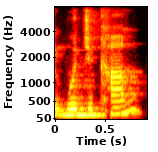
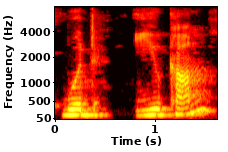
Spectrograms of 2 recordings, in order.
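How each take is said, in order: First: "Would you" blended into "wouldja"; connected speech demo. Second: "Would you" said slowly as two separate words; slow careful demo. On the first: Teacher modelling the blend for students, natural. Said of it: "and you say". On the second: Teacher contrasting careful speech for students, slow. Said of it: "they come together to form a new sound". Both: Shown as a demonstration.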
